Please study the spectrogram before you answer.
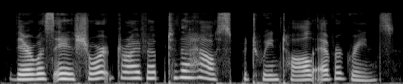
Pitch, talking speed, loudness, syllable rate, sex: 250 Hz, 180 wpm, -18 LUFS, 5.0 syllables/s, female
